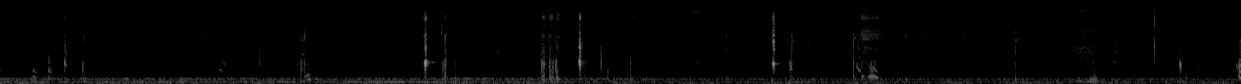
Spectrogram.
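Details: Hiccups: several short, sharp clicking catches at irregular intervals over a soft, steady background hum.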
